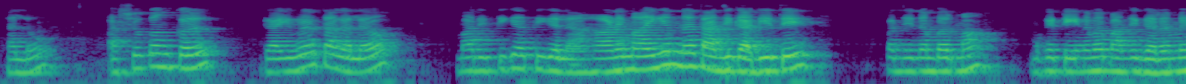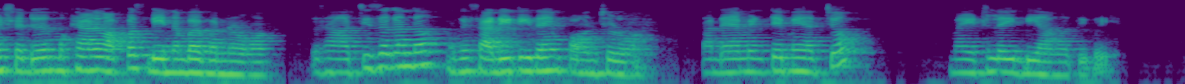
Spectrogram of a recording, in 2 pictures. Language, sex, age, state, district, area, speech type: Sindhi, female, 30-45, Maharashtra, Thane, urban, spontaneous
